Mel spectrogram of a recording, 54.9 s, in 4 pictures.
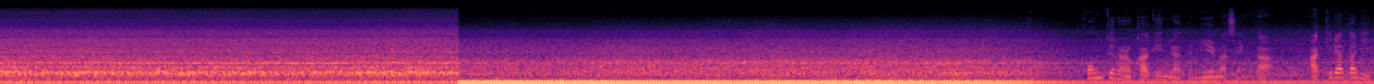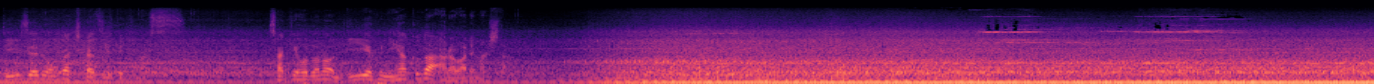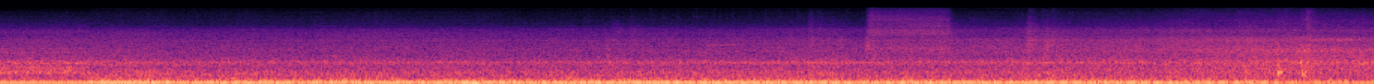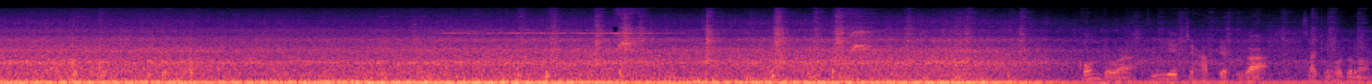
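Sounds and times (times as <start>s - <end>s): freight train rumbling past: 0.0s - 54.9s
wheel squeal: 23.5s - 26.2s, 45.6s - 48.0s.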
